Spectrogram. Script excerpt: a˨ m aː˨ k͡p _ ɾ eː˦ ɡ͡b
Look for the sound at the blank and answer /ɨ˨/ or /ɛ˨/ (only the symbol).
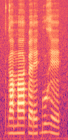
ɛ˨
